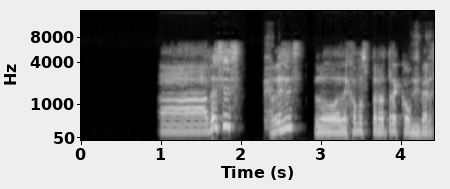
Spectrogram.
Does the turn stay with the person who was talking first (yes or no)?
no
